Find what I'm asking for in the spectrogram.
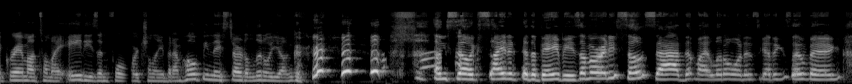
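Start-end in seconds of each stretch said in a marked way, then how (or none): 3.1-4.3 a sudden bright burst of laughter, high and loud. Real, not acted. Host laughs at own joke. 4.3-8.5 higher and louder, words carried on a laugh; laughing excitedly. Real, not acted. Gushing about her kids.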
